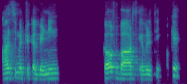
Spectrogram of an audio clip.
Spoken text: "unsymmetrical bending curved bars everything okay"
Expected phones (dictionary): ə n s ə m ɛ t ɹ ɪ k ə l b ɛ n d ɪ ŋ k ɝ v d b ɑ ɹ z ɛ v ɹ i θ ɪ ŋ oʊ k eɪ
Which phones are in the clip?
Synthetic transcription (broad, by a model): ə n s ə m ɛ t ɹ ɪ k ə l b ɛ n d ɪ ŋ k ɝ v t b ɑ ɹ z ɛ v ɹ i t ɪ ŋ oʊ k eɪ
